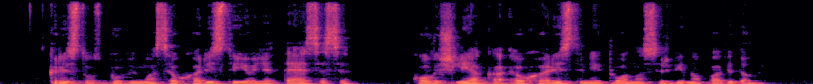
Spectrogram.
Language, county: Lithuanian, Panevėžys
